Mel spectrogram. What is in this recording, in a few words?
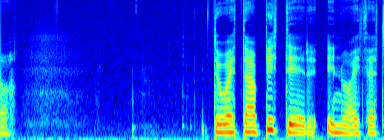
"budr", Welsh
